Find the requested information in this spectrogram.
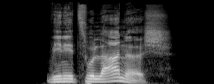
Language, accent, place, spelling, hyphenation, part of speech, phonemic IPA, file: German, Germany, Berlin, venezolanisch, ve‧ne‧zo‧la‧nisch, adjective, /ˌvenet͡soˈlaːnɪʃ/, De-venezolanisch.ogg
- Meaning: Venezuelan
